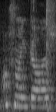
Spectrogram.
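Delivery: usual speaking voice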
